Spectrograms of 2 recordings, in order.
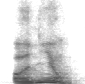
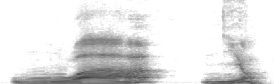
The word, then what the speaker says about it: Oignon: So onion, also interesting about the rules because normally if I have to pronounce it without knowing it, it will be oignon. Oignon. But this word is pronounced oignon. So you don't pronounce the I or the combination of O and I. Like, for instance, je bois un verre. B-O-I-S. Je bois un verre. I drink a glass. But here, oignon, the I is not pronounced.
